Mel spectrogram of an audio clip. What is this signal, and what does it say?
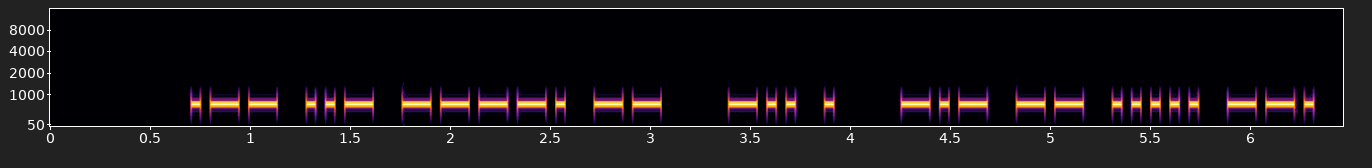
Morse code, heard as a keyed tone, about 25 wpm, 700 Hz. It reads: WU9M DE KM5G
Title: USA Callsign DE Callsign - 4 Characters - 25wpm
